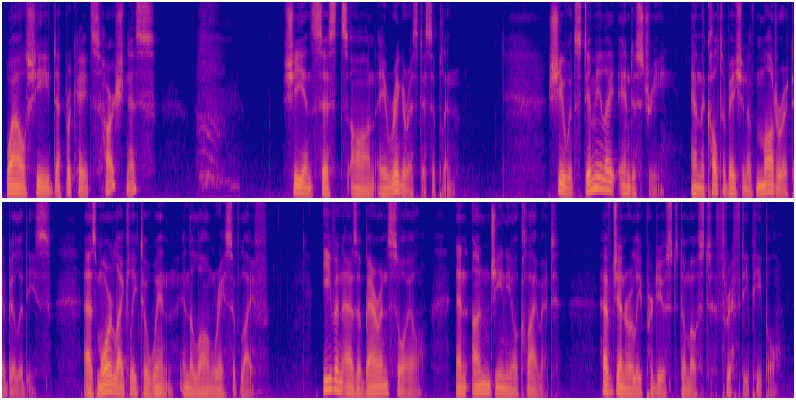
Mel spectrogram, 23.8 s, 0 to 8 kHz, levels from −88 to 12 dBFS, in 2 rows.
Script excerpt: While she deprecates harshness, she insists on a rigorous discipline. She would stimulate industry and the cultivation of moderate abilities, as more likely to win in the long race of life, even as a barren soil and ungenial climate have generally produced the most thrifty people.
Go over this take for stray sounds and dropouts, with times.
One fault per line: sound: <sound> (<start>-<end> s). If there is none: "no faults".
sound: breath (2.9-3.6 s)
